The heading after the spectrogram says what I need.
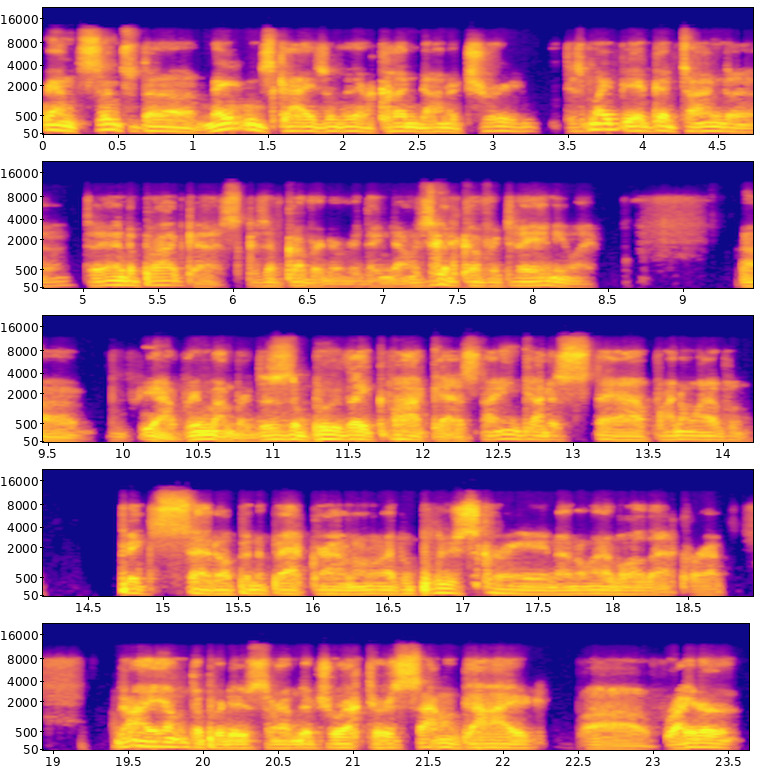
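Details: Adult man about two years after total laryngectomy for head and neck cancer, speaking via tracheoesophageal puncture voice prosthesis while finger-occluding his stoma/HME; tracheoesophageal (alaryngeal) voice.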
